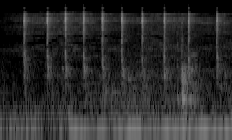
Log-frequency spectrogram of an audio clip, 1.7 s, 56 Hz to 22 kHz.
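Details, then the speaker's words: Avid BB5 mechanical disc brake on a bike, wheel spun by hand during adjustment: light rhythmic scrape-tick about seven times a second as the fixed-side pad rubs the disc; fixed by turning the pad adjuster counterclockwise notch by notch until rubbing stops. "ce que je vais faire c'est que je vais faire tourner la roue donc là typiquement on entend la plaquette qui frotte"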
